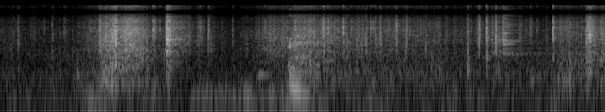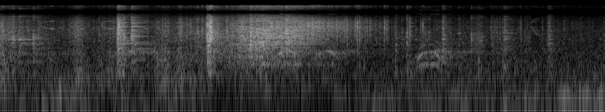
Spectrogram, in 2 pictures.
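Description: Steel shovel blade scraping into crushed gravel and lifting it, the stones crunching and clattering, in several strokes with the loudest about half a second in and about four seconds in.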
